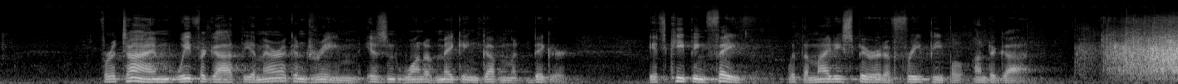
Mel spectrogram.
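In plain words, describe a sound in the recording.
An elderly man speaks firmly into a microphone in a large hall.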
